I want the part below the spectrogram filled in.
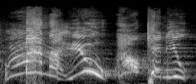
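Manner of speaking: high, loud preaching, acting out the neighbours; preaching at full force. Pastor shouting the manna story to the church. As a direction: belt it out to the congregation.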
